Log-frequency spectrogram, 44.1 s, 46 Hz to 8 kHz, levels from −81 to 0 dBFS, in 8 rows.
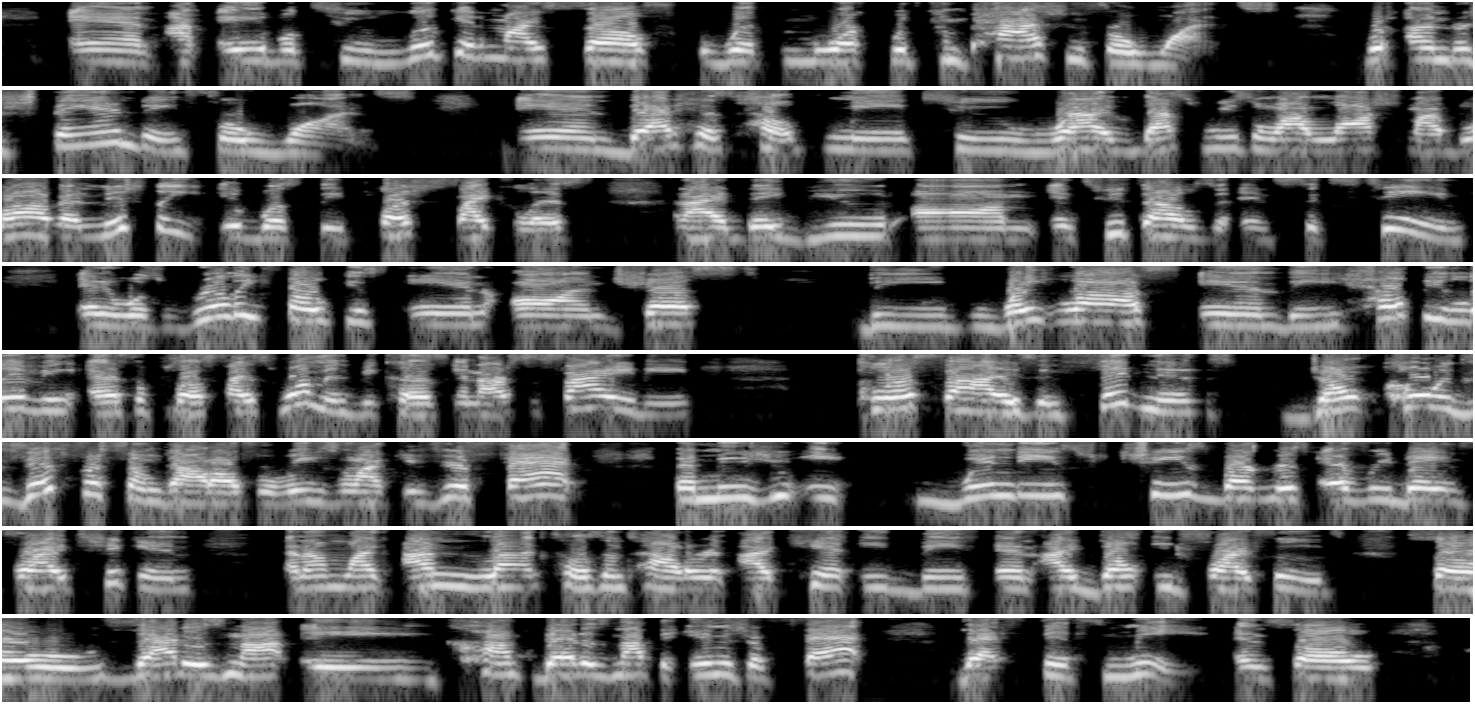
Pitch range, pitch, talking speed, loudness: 200-255 Hz, 220 Hz, 175 wpm, -13 LUFS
